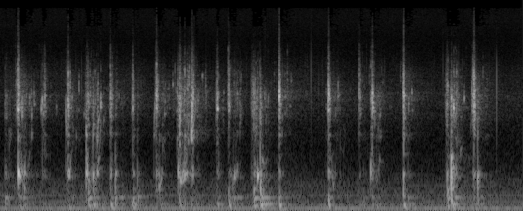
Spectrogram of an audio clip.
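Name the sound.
tap dancing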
